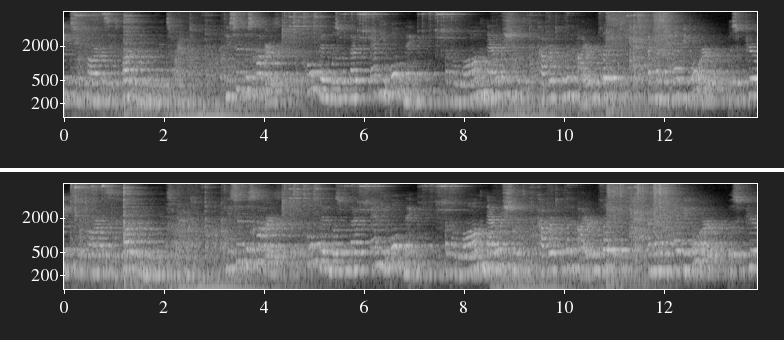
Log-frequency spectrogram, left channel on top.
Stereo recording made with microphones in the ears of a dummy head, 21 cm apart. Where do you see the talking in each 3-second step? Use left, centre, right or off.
left, left, centre, centre, left.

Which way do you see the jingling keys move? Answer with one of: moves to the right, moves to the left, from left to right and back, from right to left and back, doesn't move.
moves to the left.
